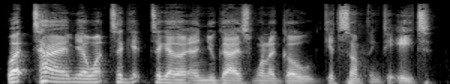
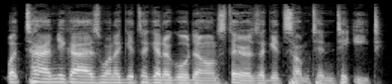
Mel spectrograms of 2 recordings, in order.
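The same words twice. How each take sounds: First: Put-on Jamaican accent that slips in and out; a Jamaican accent that keeps dropping; bad Jamaican accent. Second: Casual Jamaican accent. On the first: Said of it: "here was Denzel". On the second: Shown as a demonstration. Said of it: "I'm not the best Jamaican accent".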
